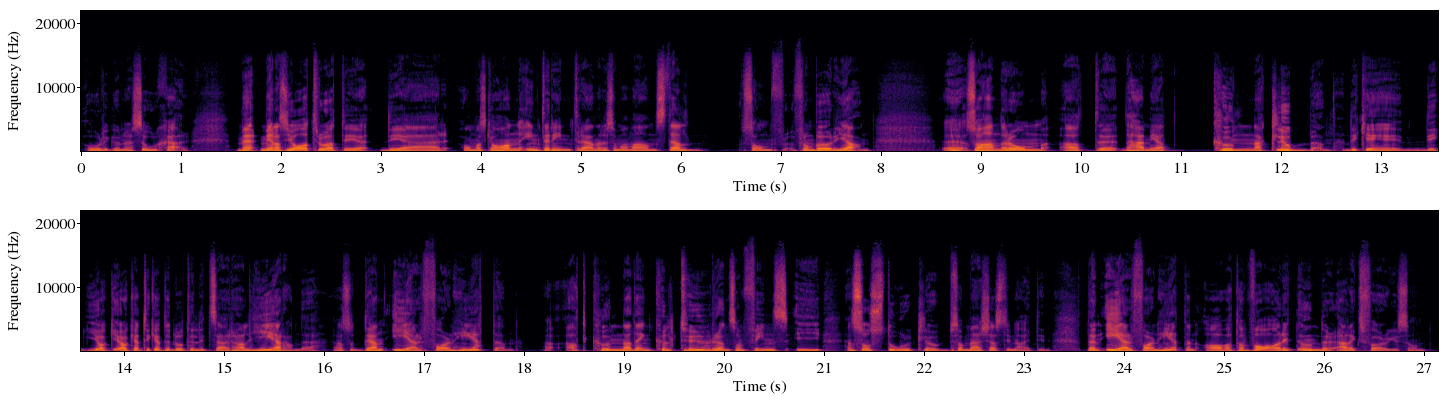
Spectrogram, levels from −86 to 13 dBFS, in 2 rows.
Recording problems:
none

